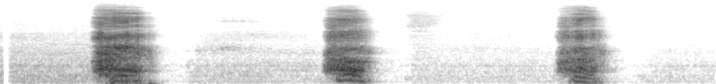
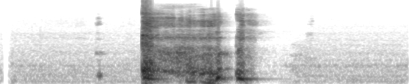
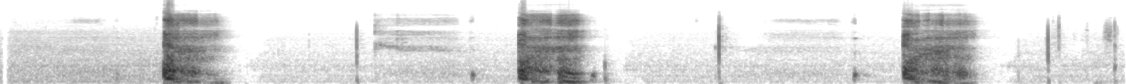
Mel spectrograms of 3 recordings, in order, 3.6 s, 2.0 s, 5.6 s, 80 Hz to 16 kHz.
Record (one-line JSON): {"exhalation_length": "3.6 s", "exhalation_amplitude": 29036, "exhalation_signal_mean_std_ratio": 0.34, "cough_length": "2.0 s", "cough_amplitude": 32768, "cough_signal_mean_std_ratio": 0.36, "three_cough_length": "5.6 s", "three_cough_amplitude": 32768, "three_cough_signal_mean_std_ratio": 0.29, "survey_phase": "beta (2021-08-13 to 2022-03-07)", "age": "18-44", "gender": "Female", "wearing_mask": "No", "symptom_cough_any": true, "symptom_new_continuous_cough": true, "symptom_runny_or_blocked_nose": true, "symptom_shortness_of_breath": true, "symptom_sore_throat": true, "symptom_fatigue": true, "symptom_fever_high_temperature": true, "symptom_headache": true, "symptom_onset": "3 days", "smoker_status": "Never smoked", "respiratory_condition_asthma": false, "respiratory_condition_other": false, "recruitment_source": "Test and Trace", "submission_delay": "2 days", "covid_test_result": "Positive", "covid_test_method": "RT-qPCR", "covid_ct_value": 20.6, "covid_ct_gene": "N gene"}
